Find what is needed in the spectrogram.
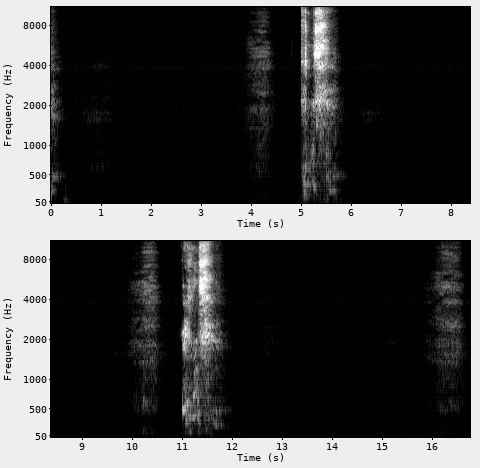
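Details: Female sneezing fit: two forceful sneezes, each preceded by a sharp indrawn breath, then a third intake with quiet pauses; repeated sneezing.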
